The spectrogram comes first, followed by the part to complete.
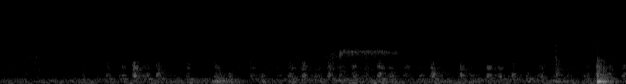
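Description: Faint scratching and tapping of a pen drawing small buttons on a folded sheet of paper, in short irregular strokes, with breathing close by. A sharp tap on the table right at the end.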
